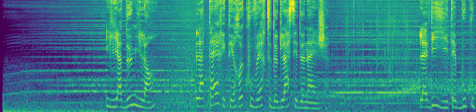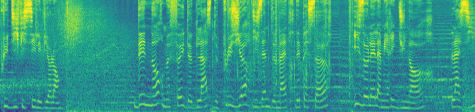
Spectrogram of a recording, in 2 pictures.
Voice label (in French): narration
